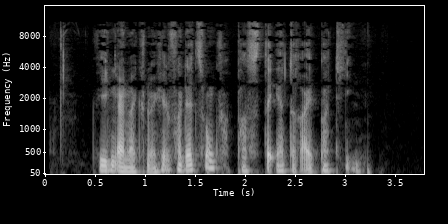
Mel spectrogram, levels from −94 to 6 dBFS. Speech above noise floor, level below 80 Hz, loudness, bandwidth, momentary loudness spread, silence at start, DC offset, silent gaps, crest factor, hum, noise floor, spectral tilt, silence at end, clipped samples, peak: 24 dB; -38 dBFS; -24 LUFS; 11.5 kHz; 17 LU; 0.55 s; under 0.1%; none; 24 dB; none; -47 dBFS; -6 dB/octave; 0.55 s; under 0.1%; -2 dBFS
